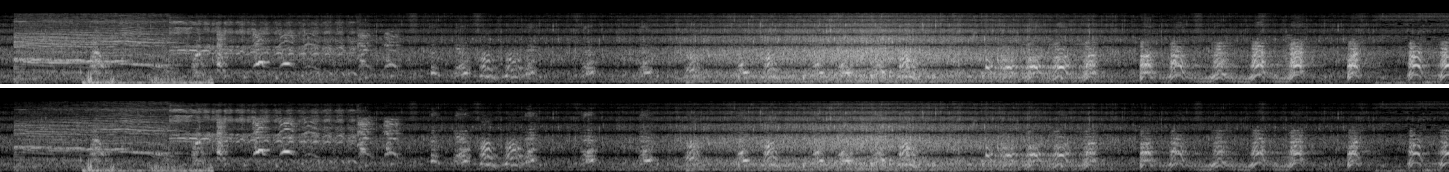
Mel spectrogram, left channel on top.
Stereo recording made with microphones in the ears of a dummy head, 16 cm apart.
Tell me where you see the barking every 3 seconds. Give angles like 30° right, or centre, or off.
centre, 30° right, 10° right, 30° left, 40° left.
